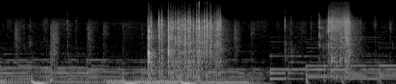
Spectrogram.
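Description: A deck of playing cards being shuffled by hand, with several quick riffling bursts and sharp snapping flutters followed by softer taps, close and clear with no talking.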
